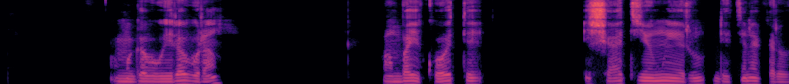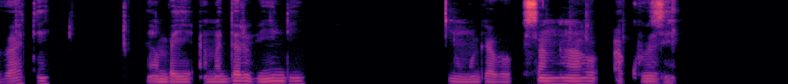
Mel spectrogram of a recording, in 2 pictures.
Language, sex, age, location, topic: Kinyarwanda, male, 25-35, Huye, government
